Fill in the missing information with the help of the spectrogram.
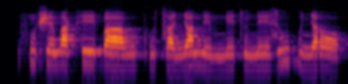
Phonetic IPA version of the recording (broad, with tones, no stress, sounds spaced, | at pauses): f ũ˨ ʃ ɛ˨ w a˨ kʰ eː˨ ɓ aː˨ β ʊ˨ kʼ u˨ t͡s aː˨ ɲ aː˦ n eː˨ m ŋ eː˦ t͡s ũ˨ n eː˨ z uː˦ ɓ ʊ˨ ɲ a˦ ɾ ɔ˨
